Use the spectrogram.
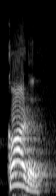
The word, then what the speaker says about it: காடு: காடு கே சவுண்டில் வருகிறது.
